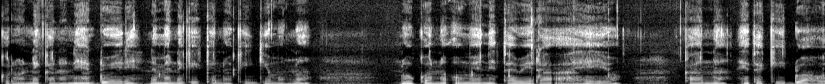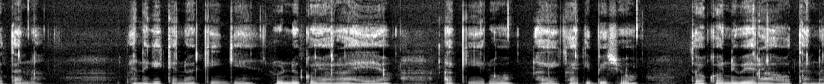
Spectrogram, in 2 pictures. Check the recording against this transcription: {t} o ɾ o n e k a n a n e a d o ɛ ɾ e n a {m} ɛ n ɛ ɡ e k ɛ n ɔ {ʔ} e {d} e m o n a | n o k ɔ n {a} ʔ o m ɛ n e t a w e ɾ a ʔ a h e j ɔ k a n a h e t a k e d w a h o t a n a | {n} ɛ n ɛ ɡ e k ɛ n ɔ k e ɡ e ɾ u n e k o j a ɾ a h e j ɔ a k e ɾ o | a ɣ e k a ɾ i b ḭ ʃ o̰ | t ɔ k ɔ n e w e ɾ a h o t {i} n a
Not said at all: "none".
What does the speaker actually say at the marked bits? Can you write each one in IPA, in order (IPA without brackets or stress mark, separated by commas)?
k, m, k, ɡ, a, m, a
